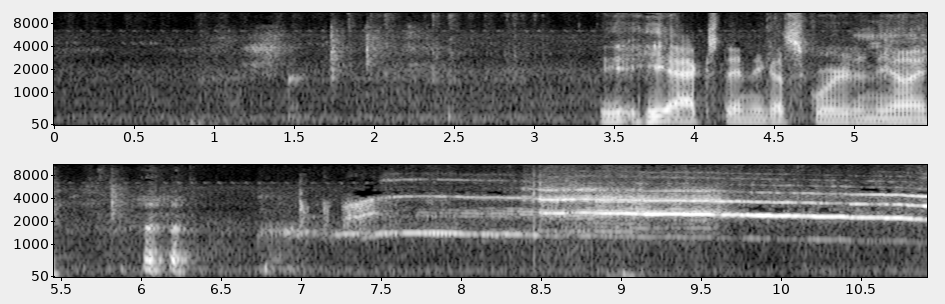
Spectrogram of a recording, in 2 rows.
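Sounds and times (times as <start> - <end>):
speech: 3.4 - 6.4
loud high-pitched shrill scream: 7.0 - 10.9.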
